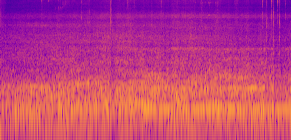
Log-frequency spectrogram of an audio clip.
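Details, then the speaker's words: Yamaha Mio GT scooter with piston rings worn by age, spark plug found wet with fuel mixed into engine oil; after a plug change it starts but runs very smoky with an uneven, lumpy, irregular idle from worn piston rings. "sudah menyala tapi kondisinya luar biasa Asep sampai mana-mana dan suara mesinnya ketemu sama Mio GTI tepatnya"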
